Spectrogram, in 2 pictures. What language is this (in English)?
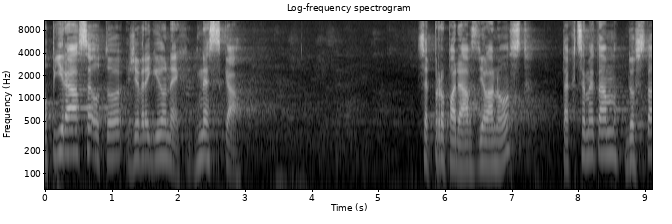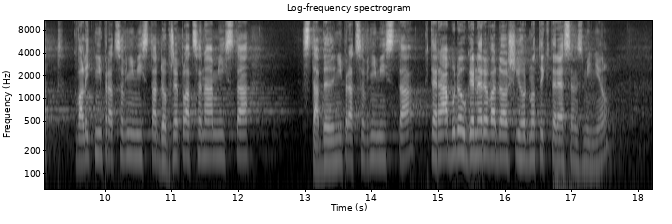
Czech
